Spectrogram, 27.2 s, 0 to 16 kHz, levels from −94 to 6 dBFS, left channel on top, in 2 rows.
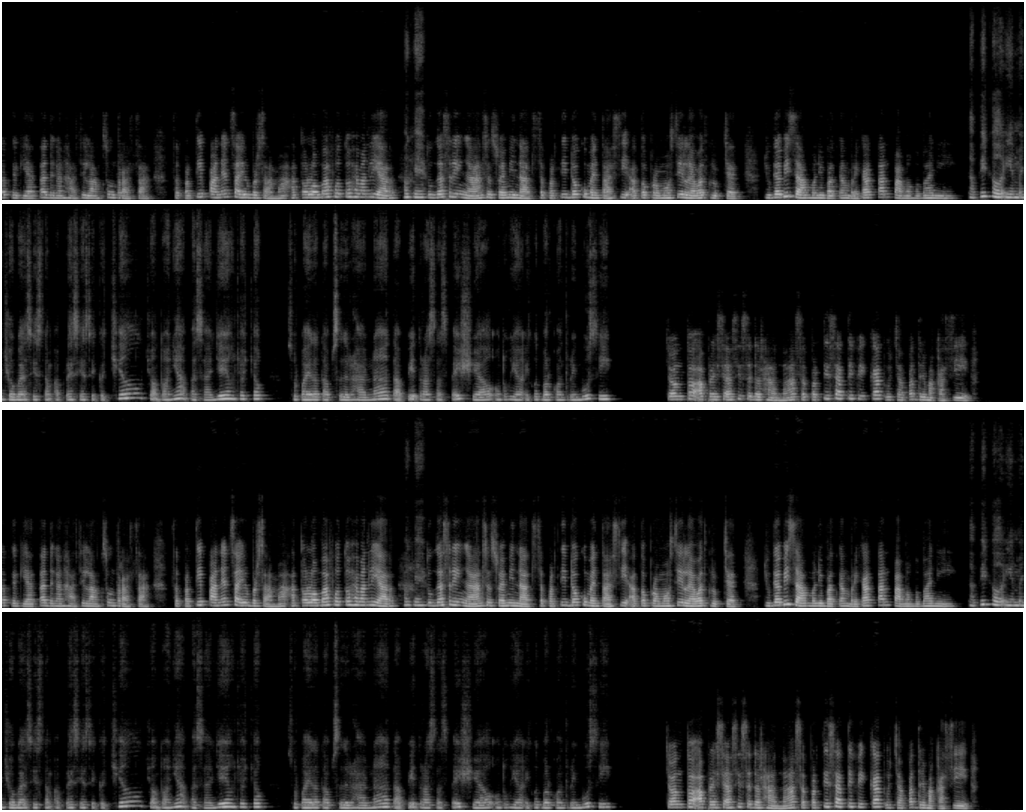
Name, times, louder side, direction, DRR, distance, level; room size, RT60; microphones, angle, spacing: voice 1, 0.0-2.1 2.4-5.2 5.7-12.7 22.5-26.6, right 2 dB, 40° right, 0.4 m, -32 dB
voice 2, 13.0-14.8 15.2-17.1 17.6-21.7, left 1 dB, 25° left, 0.4 m, -33 dB
2.6 x 2.0 x 2.4 m
head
